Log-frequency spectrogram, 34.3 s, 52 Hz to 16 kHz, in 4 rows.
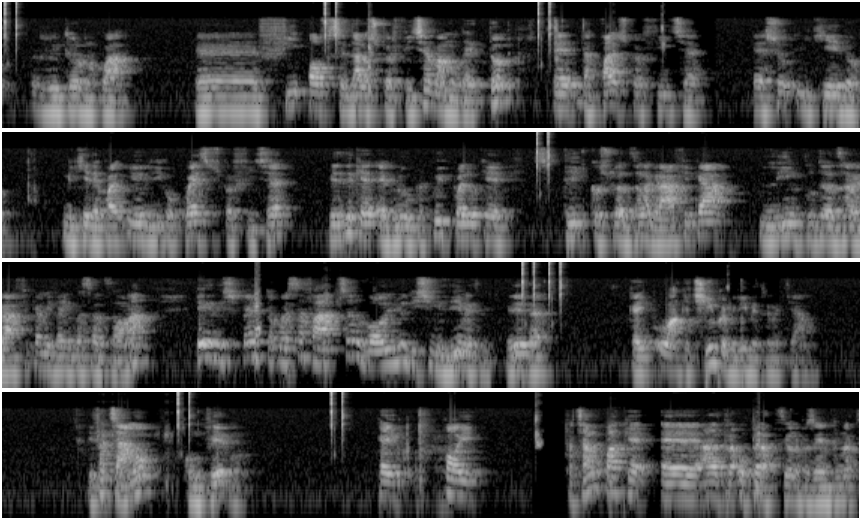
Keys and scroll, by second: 24.5 Return.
